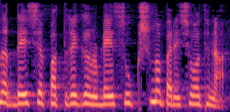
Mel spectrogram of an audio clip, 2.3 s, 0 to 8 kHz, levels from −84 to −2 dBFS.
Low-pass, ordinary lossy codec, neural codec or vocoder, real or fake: 7.2 kHz; Opus, 64 kbps; none; real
